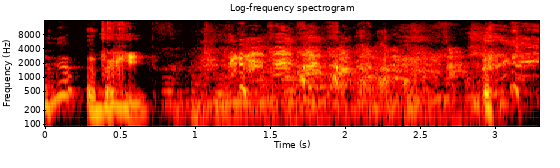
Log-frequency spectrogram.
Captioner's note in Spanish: Risas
